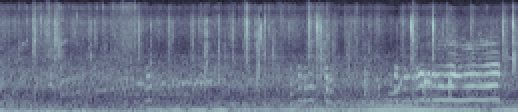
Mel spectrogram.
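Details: Hens in a backyard coop: faint murmured clucks give way to a sustained, nasal, harmonic hen call near the end, set against a continuous low hum.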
